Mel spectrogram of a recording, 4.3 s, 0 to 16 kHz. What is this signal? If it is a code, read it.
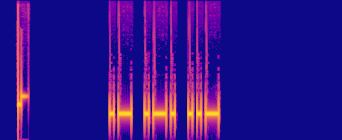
Morse code, heard as a keyed tone, about 22 wpm, 700 Hz. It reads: ARU
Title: USA Call Sign Postfixes - 3 Letters 22wpm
